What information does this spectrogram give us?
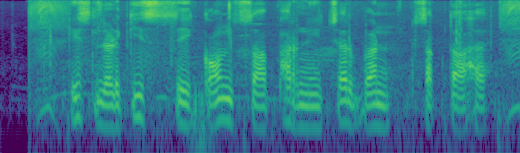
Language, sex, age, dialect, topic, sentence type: Hindi, male, 18-24, Kanauji Braj Bhasha, agriculture, statement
